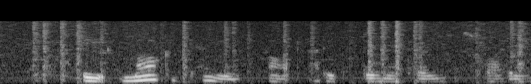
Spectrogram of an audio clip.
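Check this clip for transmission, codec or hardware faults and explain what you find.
Found two problems, both from the call's noise suppressor; the room noise, sitting about 7 dB under the speech, is just part of the recording.

Noise suppressor artifacts run throughout: the suppressor pulls steady-noise bands down by about 20 dB frame by frame, so the background sinks between phrases and rises under the words.

Speech cut by the noise suppressor shows up at 1.65 to 2.2 s and again from 2.68 s to the end. The suppressor mistook quieter bits of speech for noise and dropped them by about 20 to 21 dB, leaving soft sounds swallowed for roughly a third of a second, then about a second and a half.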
